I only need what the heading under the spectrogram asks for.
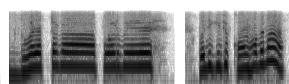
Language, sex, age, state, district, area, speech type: Bengali, male, 18-30, West Bengal, Purba Medinipur, rural, conversation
